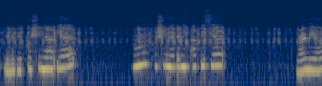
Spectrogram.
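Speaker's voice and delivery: high sing-song voice for dogs; pet talk. Real, not acted.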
